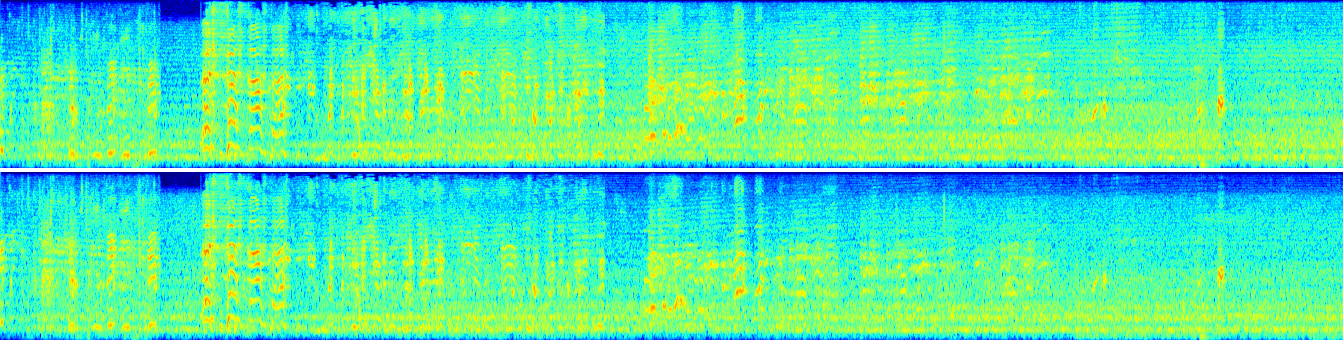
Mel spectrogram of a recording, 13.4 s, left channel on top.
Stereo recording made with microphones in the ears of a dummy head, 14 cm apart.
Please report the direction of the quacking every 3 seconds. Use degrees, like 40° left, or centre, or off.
20° right, 30° left, 60° left, 70° left, 70° left.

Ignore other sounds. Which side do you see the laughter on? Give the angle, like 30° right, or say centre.
10° left.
